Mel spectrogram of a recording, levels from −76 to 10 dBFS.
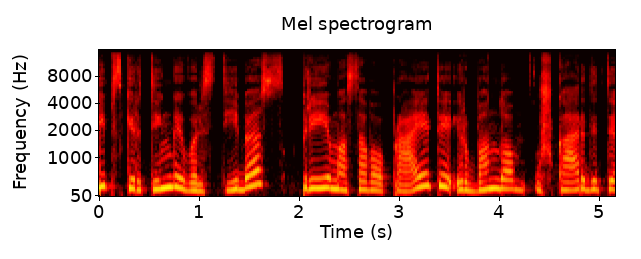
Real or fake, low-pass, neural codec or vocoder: real; 14.4 kHz; none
